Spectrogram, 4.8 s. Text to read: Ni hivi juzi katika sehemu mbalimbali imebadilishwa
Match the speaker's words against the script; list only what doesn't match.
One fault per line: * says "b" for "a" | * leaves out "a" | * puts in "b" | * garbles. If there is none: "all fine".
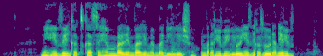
* leaves out "juzi"
* garbles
